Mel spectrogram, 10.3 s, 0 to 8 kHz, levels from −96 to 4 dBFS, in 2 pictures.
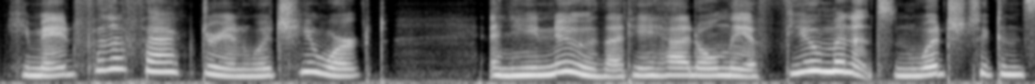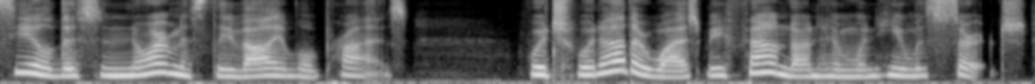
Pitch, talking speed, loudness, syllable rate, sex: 240 Hz, 220 wpm, -17 LUFS, 6.0 syllables/s, female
